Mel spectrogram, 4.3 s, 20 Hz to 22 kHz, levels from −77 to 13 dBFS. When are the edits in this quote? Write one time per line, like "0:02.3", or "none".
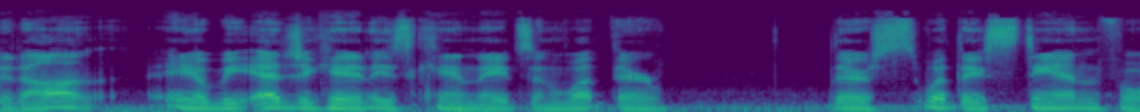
0:01.4
0:03.1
